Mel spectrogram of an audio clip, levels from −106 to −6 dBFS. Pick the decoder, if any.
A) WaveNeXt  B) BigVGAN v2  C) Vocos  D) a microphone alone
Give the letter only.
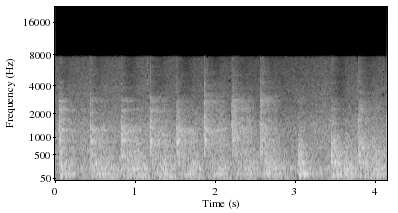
C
